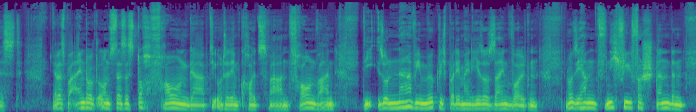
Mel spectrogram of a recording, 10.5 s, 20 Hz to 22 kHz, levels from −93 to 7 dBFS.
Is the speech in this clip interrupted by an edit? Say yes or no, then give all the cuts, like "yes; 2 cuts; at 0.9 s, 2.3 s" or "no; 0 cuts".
no; 0 cuts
